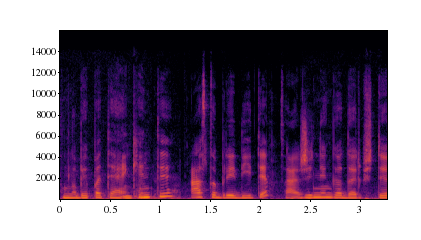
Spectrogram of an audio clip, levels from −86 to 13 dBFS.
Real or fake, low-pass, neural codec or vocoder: real; 14.4 kHz; none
